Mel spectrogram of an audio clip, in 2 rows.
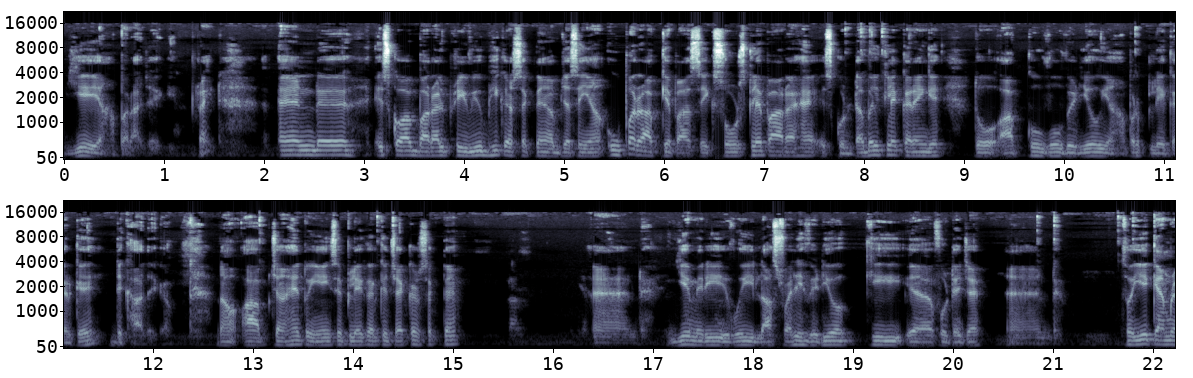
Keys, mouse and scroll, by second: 7.8 click, 10.7-14.2 drag, 20.8 click.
